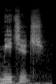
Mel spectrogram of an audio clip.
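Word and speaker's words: Mičić: Now, how do you pronounce the dude's last name? Is it Micic? Yeah, you got it, Micic.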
